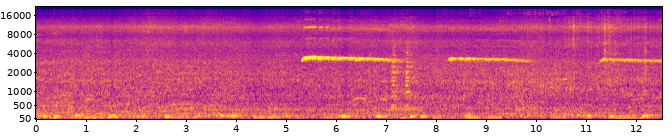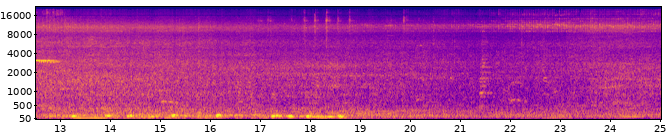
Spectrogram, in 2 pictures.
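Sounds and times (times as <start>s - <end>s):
road traffic rumble: 0.0s - 25.0s
high steady whistle tones: 5.2s - 10.6s, 11.2s - 13.6s
low thumps: 10.8s - 18.9s.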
